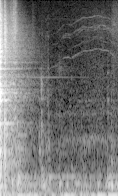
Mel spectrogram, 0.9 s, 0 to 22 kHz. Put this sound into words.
Sound effects > Other mechanisms, engines, machines
metal shop foley -197
bam, bang, boom, bop, crackle, foley, fx, knock, little, metal, oneshot, perc, percussion, pop, rustle, sfx, shop, sound, strike, thud, tink, tools, wood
